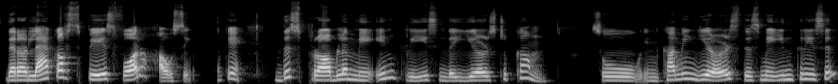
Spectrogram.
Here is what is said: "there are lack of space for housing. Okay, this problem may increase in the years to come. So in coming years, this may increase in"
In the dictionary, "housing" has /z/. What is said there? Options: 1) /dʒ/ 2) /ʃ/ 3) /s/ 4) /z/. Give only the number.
3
